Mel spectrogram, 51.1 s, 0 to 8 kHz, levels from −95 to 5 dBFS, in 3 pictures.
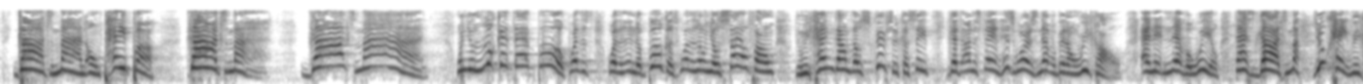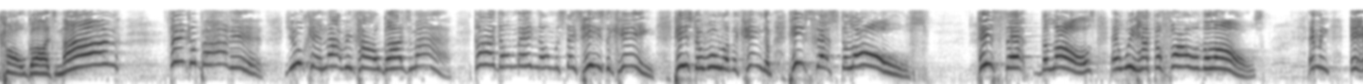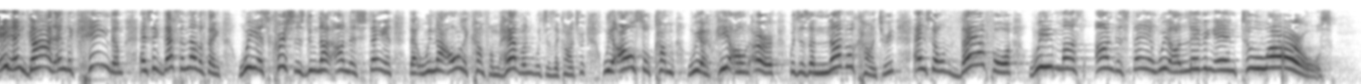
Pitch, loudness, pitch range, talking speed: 370 Hz, -23 LUFS, 310-435 Hz, 175 wpm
